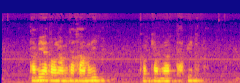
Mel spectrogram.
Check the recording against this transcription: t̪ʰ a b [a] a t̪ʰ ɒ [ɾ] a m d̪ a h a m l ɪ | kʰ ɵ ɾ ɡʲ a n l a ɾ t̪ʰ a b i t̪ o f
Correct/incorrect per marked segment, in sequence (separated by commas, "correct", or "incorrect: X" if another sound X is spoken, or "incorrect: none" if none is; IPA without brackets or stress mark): incorrect: i, incorrect: l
